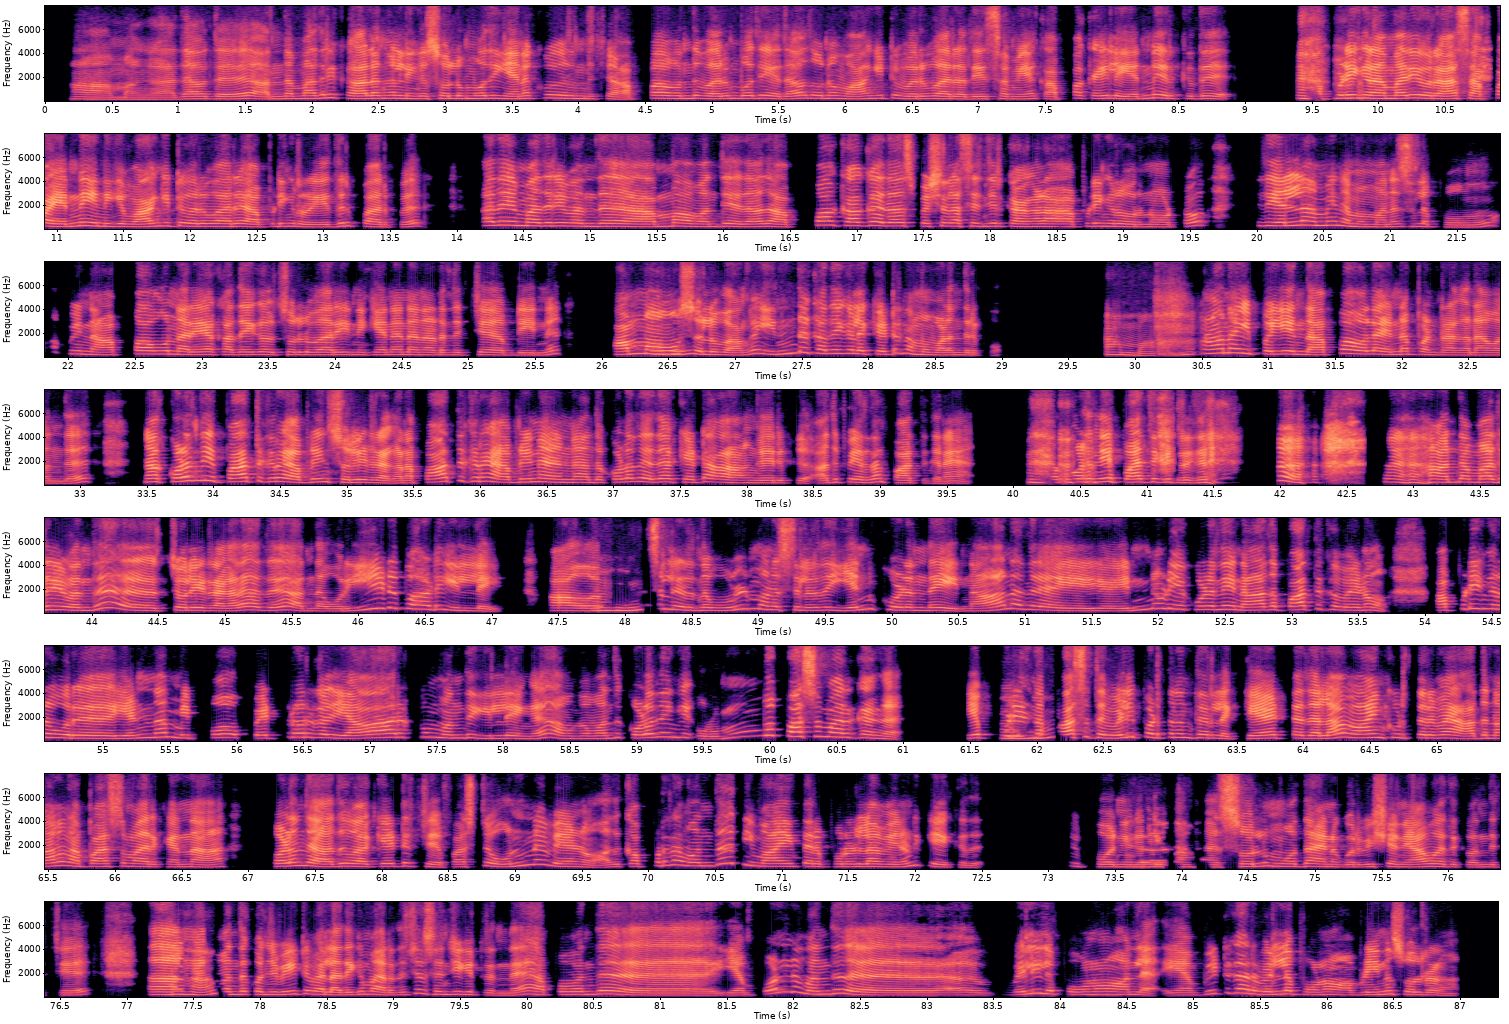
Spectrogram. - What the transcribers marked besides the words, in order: chuckle; other noise; inhale; throat clearing; inhale; laugh; laugh; inhale; inhale; other background noise; inhale; drawn out: "வந்து"; drawn out: "வந்து"
- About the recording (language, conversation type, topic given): Tamil, podcast, குழந்தைகளின் திரை நேரத்தை எப்படிக் கட்டுப்படுத்தலாம்?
